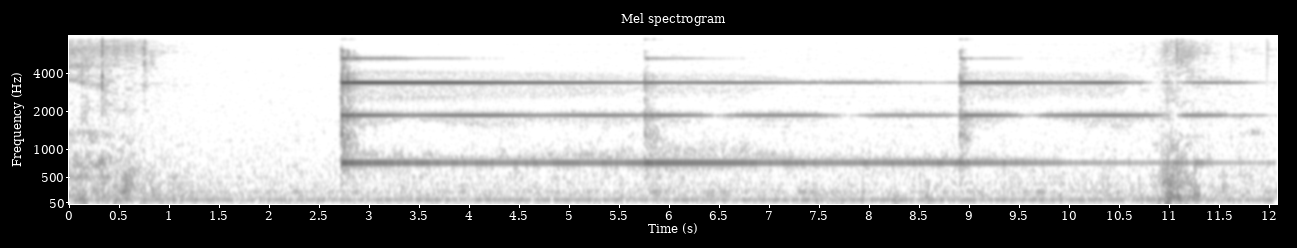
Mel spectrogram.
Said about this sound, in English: So bringing the practice to an end with the sound of the bell.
